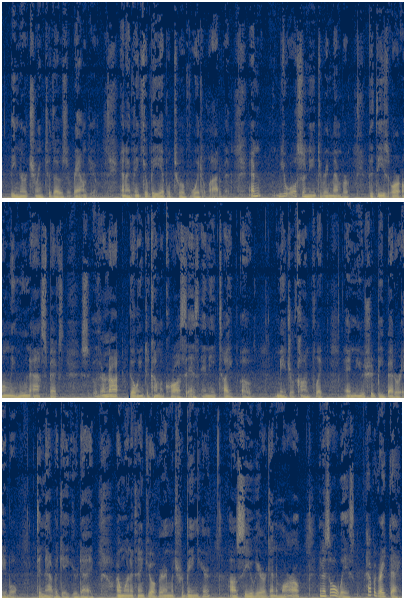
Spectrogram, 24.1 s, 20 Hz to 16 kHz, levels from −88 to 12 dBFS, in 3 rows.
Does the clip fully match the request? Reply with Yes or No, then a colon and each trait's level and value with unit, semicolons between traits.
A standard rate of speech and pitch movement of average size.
Yes: average, 190 wpm; average, 3.8 semitones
